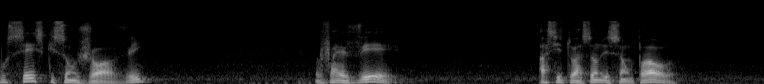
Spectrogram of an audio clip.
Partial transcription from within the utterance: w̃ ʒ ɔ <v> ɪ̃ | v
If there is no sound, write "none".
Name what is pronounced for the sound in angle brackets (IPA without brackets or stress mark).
v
